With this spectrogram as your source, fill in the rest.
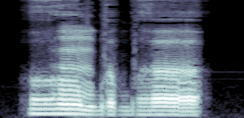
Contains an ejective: no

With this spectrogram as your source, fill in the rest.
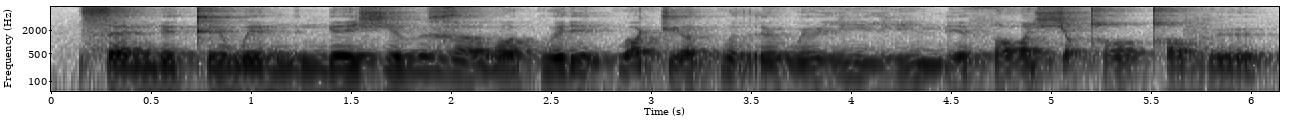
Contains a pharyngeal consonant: no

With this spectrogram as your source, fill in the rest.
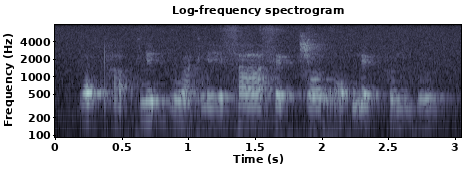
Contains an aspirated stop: yes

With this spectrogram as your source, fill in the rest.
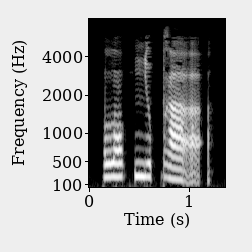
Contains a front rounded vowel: no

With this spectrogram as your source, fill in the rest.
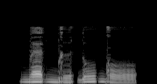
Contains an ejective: no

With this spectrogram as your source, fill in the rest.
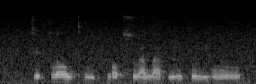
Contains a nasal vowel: no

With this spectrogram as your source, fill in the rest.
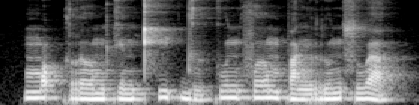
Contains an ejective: no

